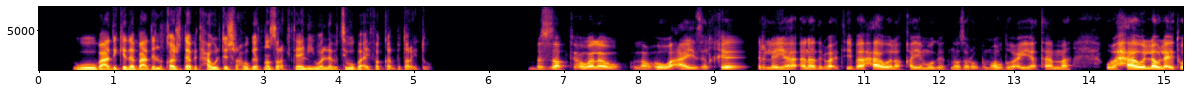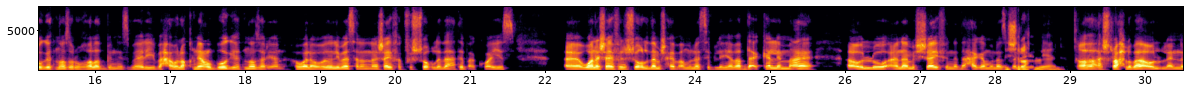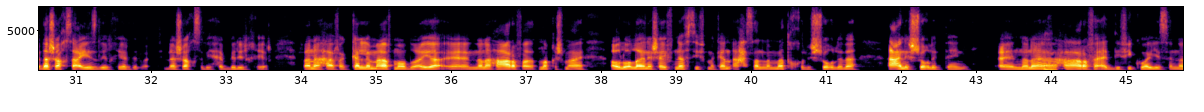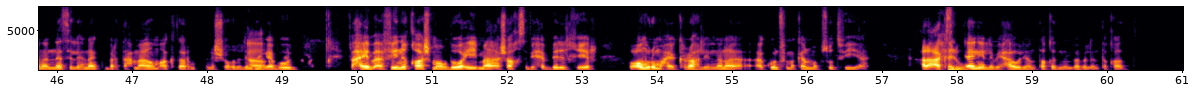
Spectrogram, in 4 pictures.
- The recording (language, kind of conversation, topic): Arabic, podcast, إزاي بتتعامل مع ضغط توقعات الناس منك؟
- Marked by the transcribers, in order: tapping; unintelligible speech; tsk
